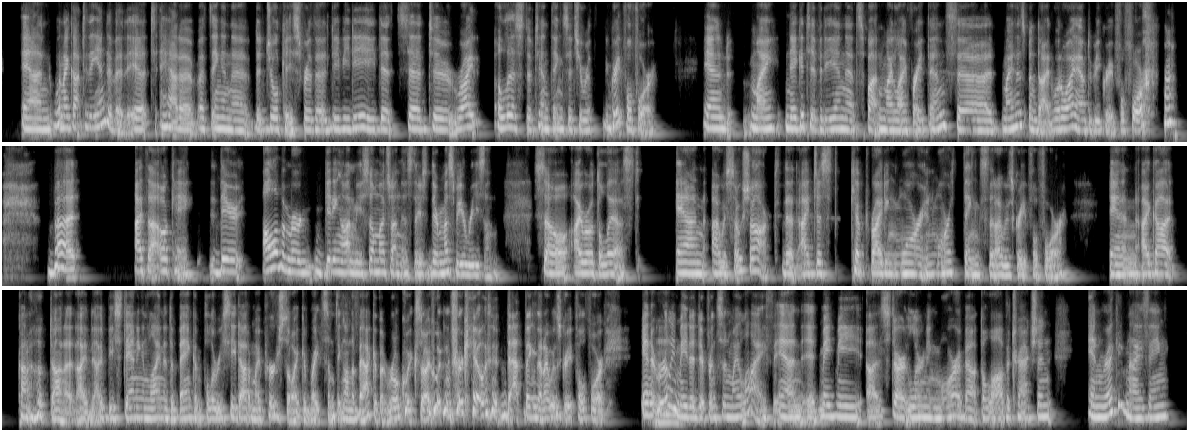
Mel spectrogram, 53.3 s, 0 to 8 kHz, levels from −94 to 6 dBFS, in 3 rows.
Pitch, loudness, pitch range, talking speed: 185 Hz, -20 LUFS, 175-205 Hz, 200 wpm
